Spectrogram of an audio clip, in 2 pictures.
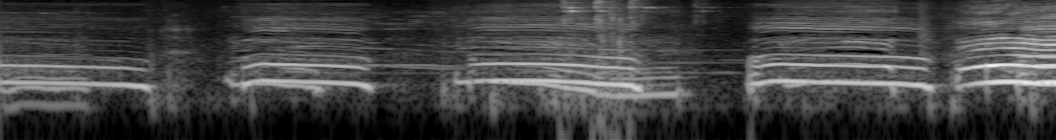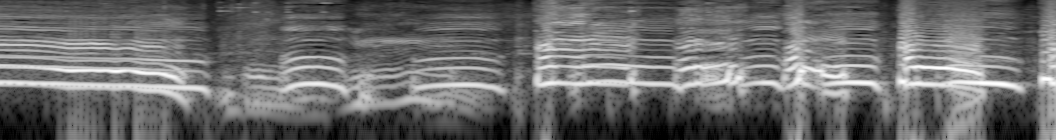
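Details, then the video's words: Basset hound howling along to a recording of himself, long tonal howls rising in intensity, sustained harmonic wails around mid pitch that become louder and more broken toward the end. "phil howls to his own youtube video"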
